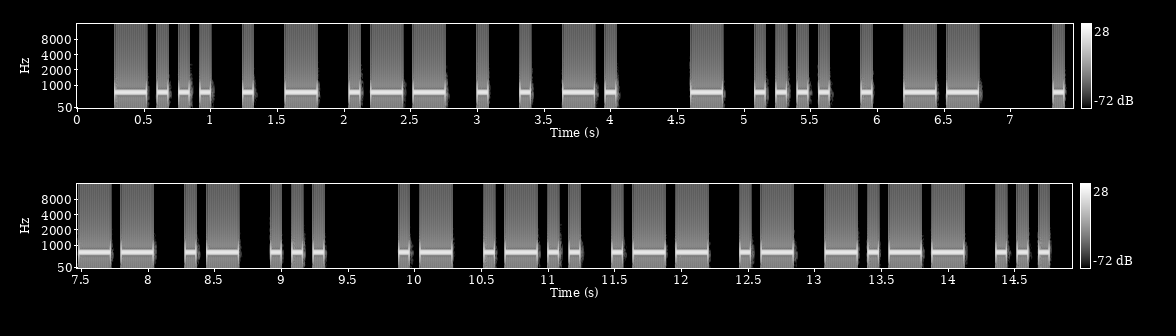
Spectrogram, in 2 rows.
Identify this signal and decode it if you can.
Morse code, heard as a keyed tone, about 15 wpm, 700 Hz. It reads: BETWEEN THEM WAS ALWAYS
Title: Sentences from Top 1000 Words - Review Part 1 - 15wpm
